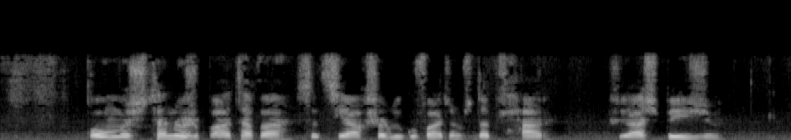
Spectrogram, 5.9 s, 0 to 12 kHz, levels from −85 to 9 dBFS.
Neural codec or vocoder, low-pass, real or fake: none; 7.2 kHz; real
